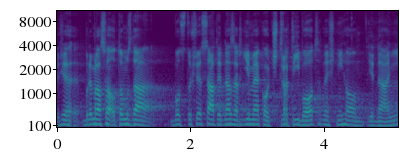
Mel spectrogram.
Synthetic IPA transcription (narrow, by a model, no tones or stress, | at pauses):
t̪aɡʒɛbudɛmɛɦlaso̞vat̪o̞t̪o̞mzda | bo̞t̪st̪o̞ʃɛdɛsaːt̪jɛdnazariɟiːmɛjakot͡ʃt̪vr̩t̪iːbo̞t̪dnɛʃɲiːɦo̞jɛdnaːɲiː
